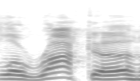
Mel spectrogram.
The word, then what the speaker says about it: Larocca: a 1-1 and a high pop-up that is laraca who will make the catch and there's one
